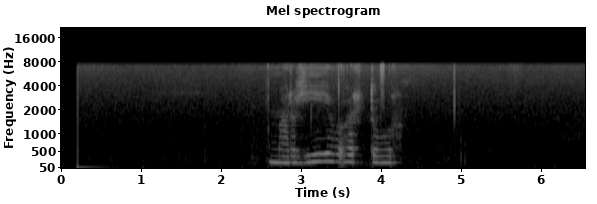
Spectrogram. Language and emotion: Russian, sad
